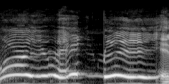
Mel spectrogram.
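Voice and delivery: very shrill, very high, loud, stretched, drawn-out scream. Retelling being hit by a girlfriend from high school: retelling a scream. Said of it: "I screamed".

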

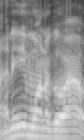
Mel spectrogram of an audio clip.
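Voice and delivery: shouting. Answering someone's teasing, yelling. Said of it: "You don't have to yell at me".

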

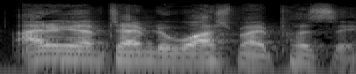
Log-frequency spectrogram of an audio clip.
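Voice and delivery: plain

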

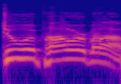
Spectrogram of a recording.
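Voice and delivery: very high yell, squeezed, words run together. Showing how a title with an exclamation point is said, yelled, words squeezed together. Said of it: "it's all squeezed together, you know, like you're yelling to somebody".

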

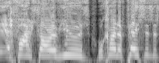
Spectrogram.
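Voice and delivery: very loud, high-pitched shout. Retelling a man shouting in the speaker's shop, retelling his shouting. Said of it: "He's shouting".

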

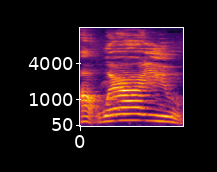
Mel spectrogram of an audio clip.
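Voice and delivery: shrill, very high, loud screaming from afar. Game master voices a lost character answering shouts for her, Samantha screaming. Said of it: "You can hear her screaming and she's like".

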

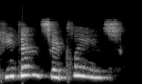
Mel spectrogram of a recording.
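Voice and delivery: put-on tiny, very high, small childlike voice. The game master voices an unseen child objecting from nearby, in a child's voice. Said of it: "You hear a child's voice say".

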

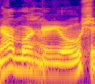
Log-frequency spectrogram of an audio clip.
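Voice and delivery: put-on underwater cartoon villain voice. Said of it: "You sounded like Merman from He, He-Man".

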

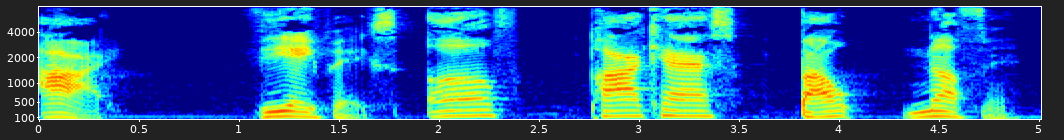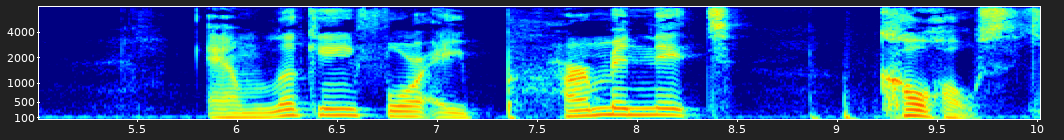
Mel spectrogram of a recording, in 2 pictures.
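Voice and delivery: serious voice with real urgency. Podcast host telling listeners he is looking for a permanent co-host, urgent voice. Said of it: "Listen to the urgency in my voice".

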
